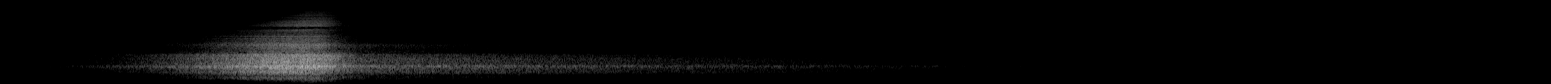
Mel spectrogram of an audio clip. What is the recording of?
Otherworldly sound of male breathing. Close and walk-through stereo panorama. My voice was recorded, then processed with noise reduction. The processing includes equalization(remove voice resonances) and impulse reverb (including reverse) with filtering. Enjoy it. If it does not bother you, share links to your work where this sound was used.
Note: audio quality is always better when downloaded.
